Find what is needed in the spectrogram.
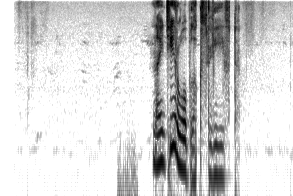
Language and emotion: Russian, sad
